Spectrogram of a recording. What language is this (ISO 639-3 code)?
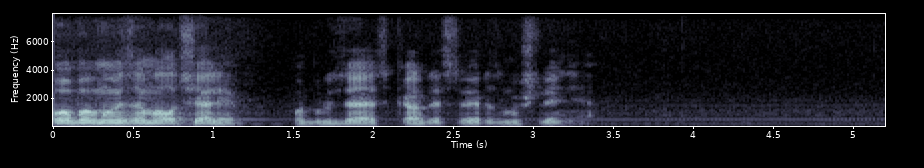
rus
